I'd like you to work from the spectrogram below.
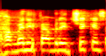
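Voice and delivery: put-on egging the crying kid on, quick and high; mock teasing coworker. Coworker taunting the crying kid over his paycheck, high gleeful tease.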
